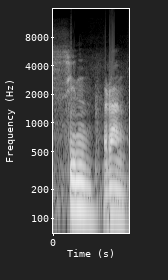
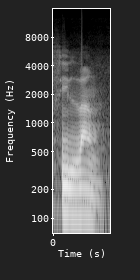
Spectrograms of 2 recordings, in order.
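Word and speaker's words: 신랑: Terus contoh yang kedua, jika real ketemu dengan nian, yaitu sinrang, tulisannya sinrang tapi bacanya silang yang artinya mempelai pria.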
